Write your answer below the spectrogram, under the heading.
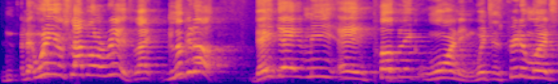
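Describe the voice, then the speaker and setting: A man's voice: extremely high pitch, animated, moderate pace, sharp tone, roomy sound, slight background noise. A man co-hosting a live talk show, blunt and insistent, repeating his point. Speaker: athlete co-host.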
